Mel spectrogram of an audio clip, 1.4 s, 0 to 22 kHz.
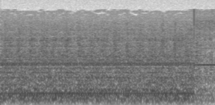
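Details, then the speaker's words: Arbos 5130 tractor diesel idling in the cab after fitting a hydraulics sound-deadening kit; steady low drone, faint even hum, no rattle, about 73 dB at idle, quieter with less booming and steering-wheel resonance than before. "Jest, nie, no jest ciszej, to coś chodzi ciszej jednak. Wtedy tak buczał bardziej."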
